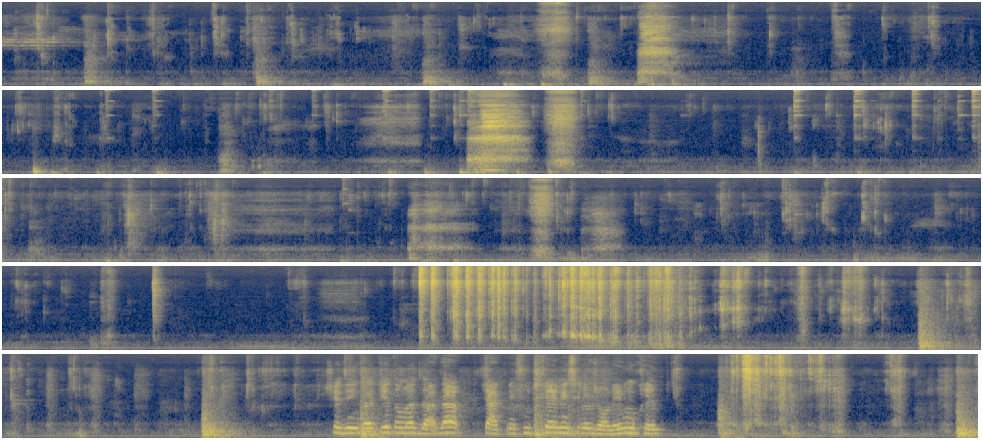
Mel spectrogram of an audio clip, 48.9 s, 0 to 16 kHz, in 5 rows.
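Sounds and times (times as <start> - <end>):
person chewing: 0.0 - 14.5, 15.3 - 19.9, 20.7 - 31.1, 32.2 - 42.4, 45.8 - 48.7.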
